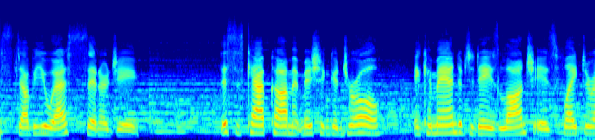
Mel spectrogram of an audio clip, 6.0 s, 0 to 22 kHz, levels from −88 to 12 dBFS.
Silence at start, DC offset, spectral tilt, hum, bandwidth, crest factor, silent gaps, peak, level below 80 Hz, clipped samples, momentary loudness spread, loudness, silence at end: 0 s; under 0.1%; -4.5 dB/octave; none; 9.2 kHz; 22 dB; none; -2 dBFS; -66 dBFS; under 0.1%; 16 LU; -23 LUFS; 0 s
